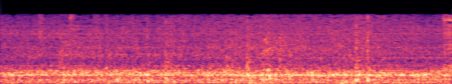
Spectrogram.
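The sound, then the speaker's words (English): A space heater fan hums steadily while being picked up by a microphone during a Bible teaching. It is a constant whooshing drone with a low tonal hum running underneath, unchanging in loudness throughout, with no voices present. “I think, can we turn off your fan, the heater, because it's going to be on a microphone the whole time.”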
